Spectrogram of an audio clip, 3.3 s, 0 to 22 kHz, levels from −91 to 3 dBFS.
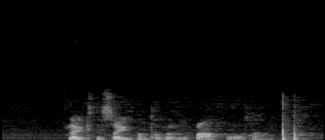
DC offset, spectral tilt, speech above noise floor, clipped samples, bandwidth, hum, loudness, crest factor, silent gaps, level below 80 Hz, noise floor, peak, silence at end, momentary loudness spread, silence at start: under 0.1%; -7.5 dB/octave; 37 dB; under 0.1%; 7.8 kHz; none; -33 LUFS; 24 dB; none; -64 dBFS; -70 dBFS; -10 dBFS; 0.2 s; 11 LU; 0.7 s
